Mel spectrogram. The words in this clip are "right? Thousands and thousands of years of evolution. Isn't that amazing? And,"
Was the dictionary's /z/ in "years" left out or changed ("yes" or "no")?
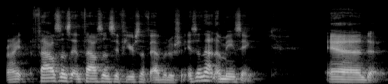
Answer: no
